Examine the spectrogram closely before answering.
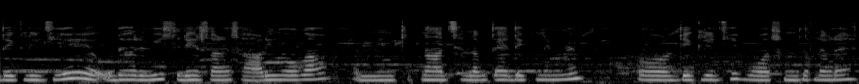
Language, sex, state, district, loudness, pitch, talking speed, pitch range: Maithili, female, Bihar, Supaul, -34 LUFS, 210 Hz, 160 wpm, 200-220 Hz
